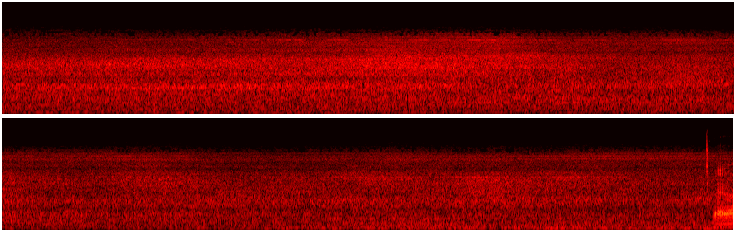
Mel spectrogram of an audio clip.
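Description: An aircraft at Manchester Airport during early morning arrivals and departures makes a broad, continuous engine roar that swells slightly and then stays steady at a distance for the whole stretch.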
